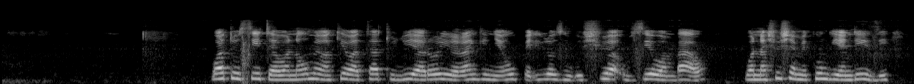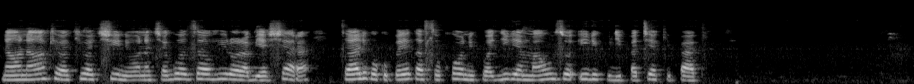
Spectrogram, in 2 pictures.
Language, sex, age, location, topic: Swahili, female, 25-35, Dar es Salaam, agriculture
